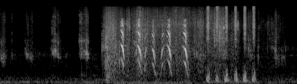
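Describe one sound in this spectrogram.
A rabbit crunches on a carrot.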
